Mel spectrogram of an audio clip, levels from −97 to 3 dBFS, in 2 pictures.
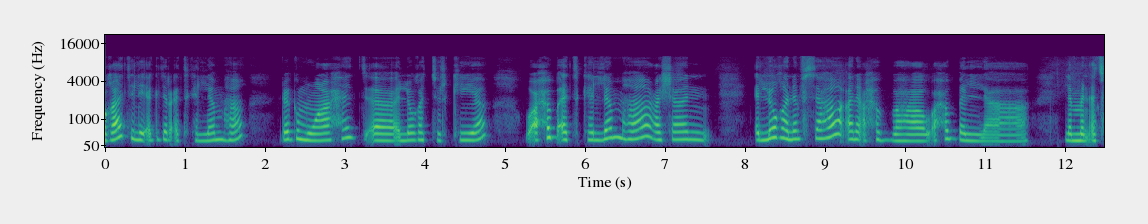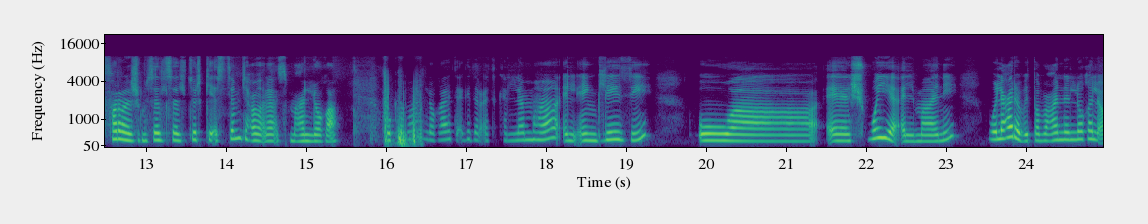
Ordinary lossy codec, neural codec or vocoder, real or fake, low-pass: none; none; real; 9.9 kHz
